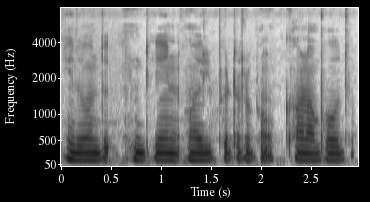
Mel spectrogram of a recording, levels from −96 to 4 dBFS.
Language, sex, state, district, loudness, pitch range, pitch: Kannada, male, Karnataka, Koppal, -16 LUFS, 130-135 Hz, 135 Hz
